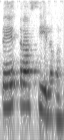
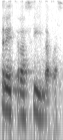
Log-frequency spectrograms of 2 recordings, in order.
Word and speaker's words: tetrasílabas: Tetrasílabas es la palabra, no es tretasílabas.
